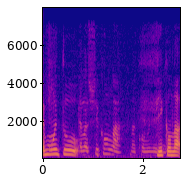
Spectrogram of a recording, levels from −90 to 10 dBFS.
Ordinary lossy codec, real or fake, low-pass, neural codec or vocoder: none; real; 7.2 kHz; none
